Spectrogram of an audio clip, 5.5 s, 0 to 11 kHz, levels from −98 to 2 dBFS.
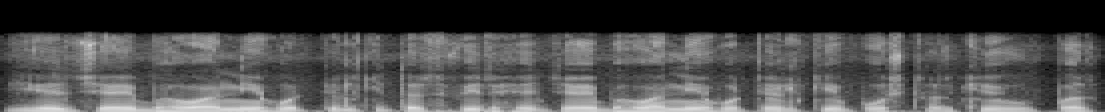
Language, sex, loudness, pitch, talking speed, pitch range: Hindi, male, -17 LUFS, 115 Hz, 150 wpm, 115-120 Hz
